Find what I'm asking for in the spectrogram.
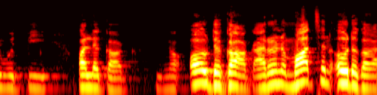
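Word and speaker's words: Ødegaard: I hope I say his name right. Oligarch. – Oligarch. – No, I'm saying his name so wrong. I'm butchering his name. I am so sorry. Odegaard.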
